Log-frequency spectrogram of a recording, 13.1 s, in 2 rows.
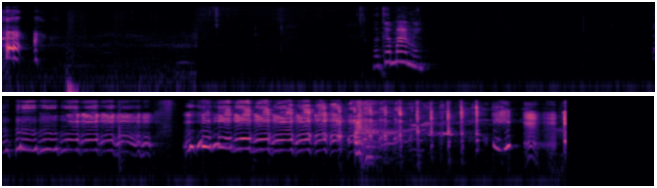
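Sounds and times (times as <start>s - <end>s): baby laughing: 6.5s - 12.2s.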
